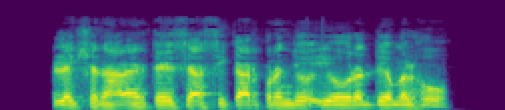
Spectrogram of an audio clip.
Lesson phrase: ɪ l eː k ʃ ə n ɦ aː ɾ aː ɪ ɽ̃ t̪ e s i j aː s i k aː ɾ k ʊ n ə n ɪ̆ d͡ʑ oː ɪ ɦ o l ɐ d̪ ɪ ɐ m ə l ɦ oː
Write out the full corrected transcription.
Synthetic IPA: ɪ l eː k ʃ ə n ɦ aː ɾ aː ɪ ɽ̃ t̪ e s i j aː s i k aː ɾ k ʊ n ə n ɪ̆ d͡ʑ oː ɪ ɦ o ɾ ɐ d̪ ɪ ɐ m ə l ɦ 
